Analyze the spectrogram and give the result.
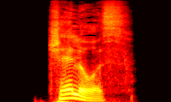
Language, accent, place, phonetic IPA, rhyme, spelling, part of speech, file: German, Germany, Berlin, [ˈt͡ʃɛlos], -ɛlos, Cellos, noun, De-Cellos.ogg
- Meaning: 1. genitive singular of Cello 2. plural of Cello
